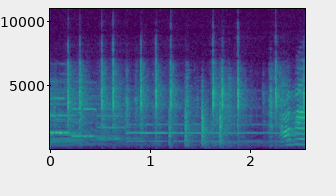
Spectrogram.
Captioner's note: knocking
